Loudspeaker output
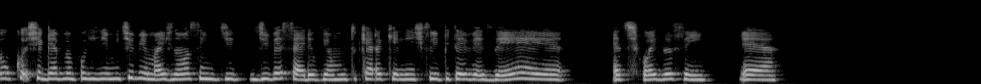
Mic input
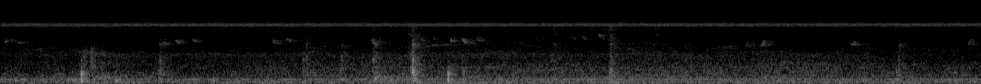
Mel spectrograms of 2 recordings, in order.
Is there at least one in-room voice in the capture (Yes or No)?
No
